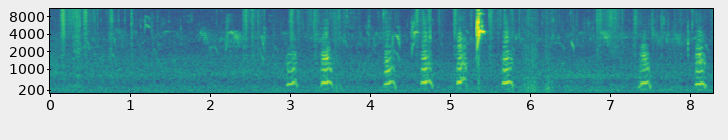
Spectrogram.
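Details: Wild common pheasants courting in the mating season, filmed by a garden feeder camera in Recke, Germany, on 24 March 2021. About ten short nasal clucks come in an uneven series. Brief high songbird notes are heard between them.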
